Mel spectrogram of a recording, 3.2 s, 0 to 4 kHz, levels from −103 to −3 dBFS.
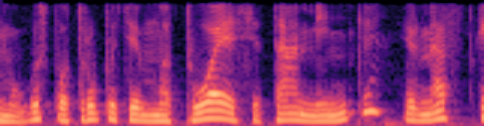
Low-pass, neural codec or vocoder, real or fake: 3.6 kHz; none; real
